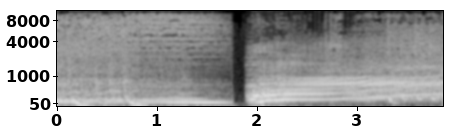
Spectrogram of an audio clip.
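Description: Car engine roaring loudly with tire noise. After a brief cut, the engine note climbs steadily in pitch as the car accelerates.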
